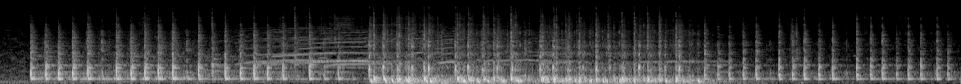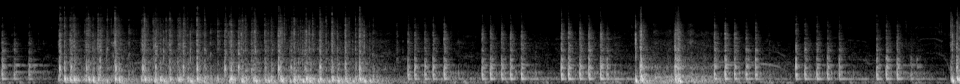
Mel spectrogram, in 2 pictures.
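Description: Marching drum line playing a fast cadence on snare drums, tenor drums and bass drums. A steady stream of rapid strokes runs throughout, and heavier full-section passages with the bass drums come in about four seconds in and again about ten seconds in.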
